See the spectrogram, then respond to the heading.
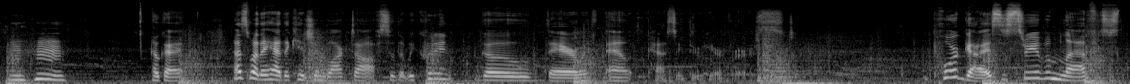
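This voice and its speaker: A woman narrates her game in a casual, musing way. Her voice is mid-pitched and gravelly with fry, with lively swings, over clear game music. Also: slow pace. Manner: musing, talks to self and audience. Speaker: game streamer, let's-player. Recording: game music and sounds behind.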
